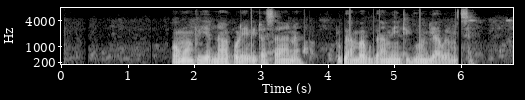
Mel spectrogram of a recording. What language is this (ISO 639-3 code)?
lug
